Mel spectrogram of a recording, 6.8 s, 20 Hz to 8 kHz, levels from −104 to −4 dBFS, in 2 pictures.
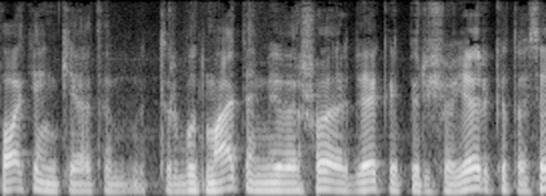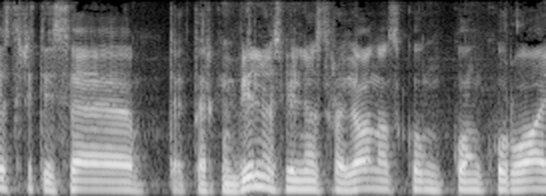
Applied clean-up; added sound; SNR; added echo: none; none; none; none.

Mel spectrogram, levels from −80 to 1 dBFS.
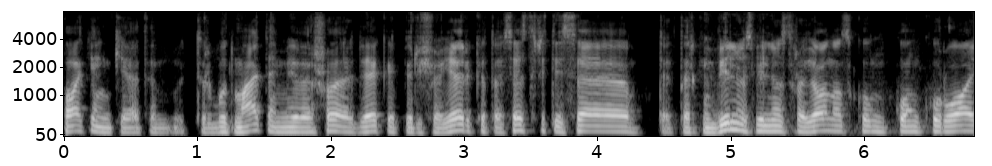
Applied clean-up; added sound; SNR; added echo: neural mask model Resemble Enhance denoiser.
